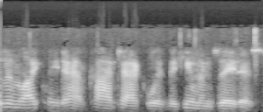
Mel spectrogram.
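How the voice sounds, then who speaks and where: A man speaks at a moderate pace with ordinary pitch variation. It is a plain, everyday voice. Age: 60s. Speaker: UFO contactee. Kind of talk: casual chat.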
